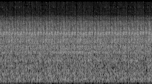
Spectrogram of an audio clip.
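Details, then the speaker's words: Mercedes-Benz W205 C450 AMG, M276 V6, idling for the first time in a long while after cooling system and wiring loom repairs; some smoke possibly from stray oil, otherwise running smooth. Steady, even hiss and hum with no knocks or misses; normal idle. "there it is guys running for the first time so far so good"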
